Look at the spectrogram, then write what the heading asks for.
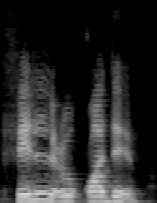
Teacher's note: حروف قلقلہ ہے، آواز پلٹ کے واپس آئے گی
